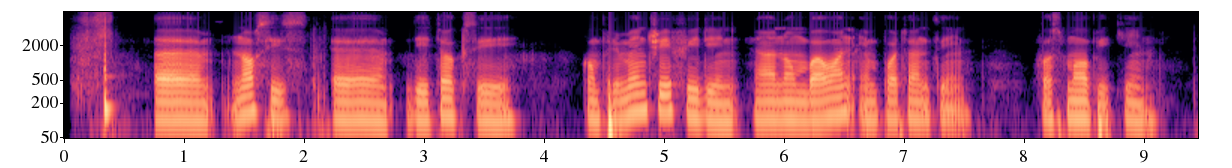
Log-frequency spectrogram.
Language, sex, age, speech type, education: Nigerian Pidgin, male, 15-29, spontaneous, tertiary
